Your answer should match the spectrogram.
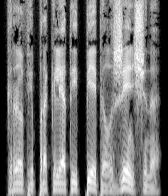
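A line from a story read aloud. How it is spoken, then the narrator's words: Growled. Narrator (Russian): прорычал Мэтт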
